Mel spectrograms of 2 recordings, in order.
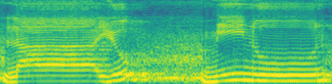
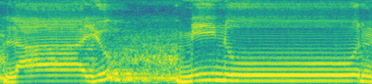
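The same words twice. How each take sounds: Both takes have the same delivery.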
